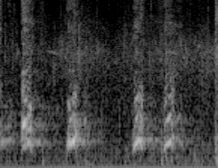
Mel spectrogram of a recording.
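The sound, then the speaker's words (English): A farm dog barks four times in short, spaced bursts, two close pairs, with a quiet outdoor farm background and no talking. “Lovely dog.”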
